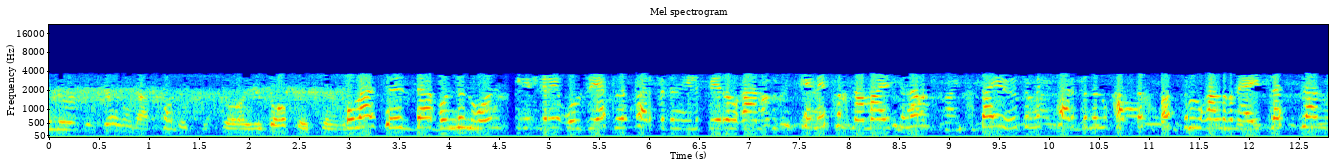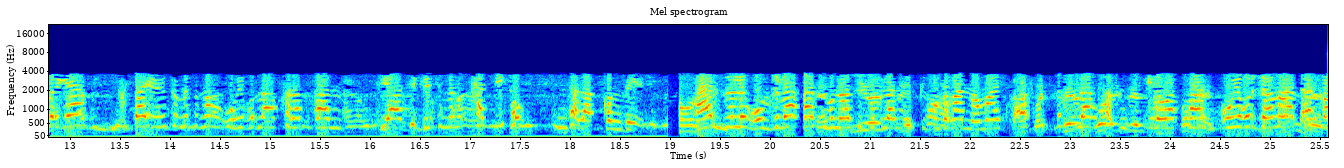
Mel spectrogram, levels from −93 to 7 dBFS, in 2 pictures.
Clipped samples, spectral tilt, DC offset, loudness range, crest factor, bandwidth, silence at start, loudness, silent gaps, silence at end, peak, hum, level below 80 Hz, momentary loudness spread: under 0.1%; -8 dB/octave; 0.6%; 3 LU; 18 dB; 4 kHz; 0 s; -21 LUFS; none; 0 s; -4 dBFS; none; -58 dBFS; 11 LU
